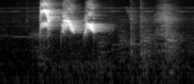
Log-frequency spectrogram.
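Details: Singing greater green leafbird, used as a lure for other leafbirds: three loud, high, swooping whistled phrases in quick succession, followed by faint softer notes.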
